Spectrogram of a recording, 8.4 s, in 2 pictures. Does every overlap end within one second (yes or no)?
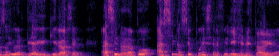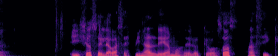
yes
